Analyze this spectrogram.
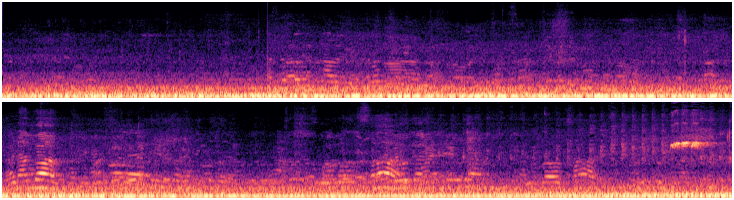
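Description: A ship's engine rumbles low and steady throughout.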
